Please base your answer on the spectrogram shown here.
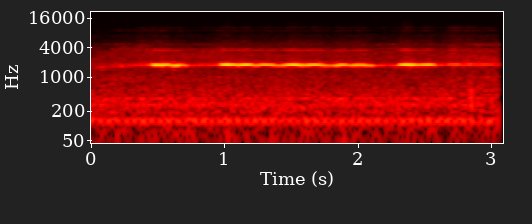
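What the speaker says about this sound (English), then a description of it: "inhale through the pursed lips for making a whistle sound" A person inhales through pursed lips, producing a thin, steady whistle in four or five short breaths of roughly half a second each, close and clear against near silence.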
